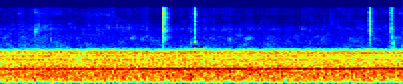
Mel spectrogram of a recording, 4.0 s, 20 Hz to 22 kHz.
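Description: Steady hiss from a Yaesu FT-847 transceiver receiving the JO-97 satellite's 145 MHz downlink in upper sideband, cut off sharply above about 2 kHz by the sideband filter, with a single steady tone running through it. The passband is empty: no station answers the call.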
